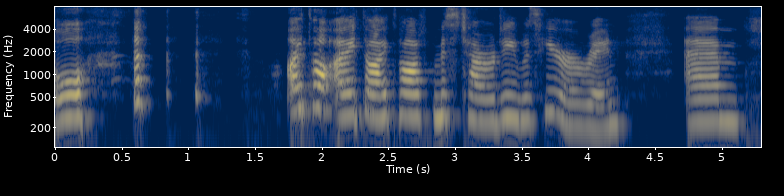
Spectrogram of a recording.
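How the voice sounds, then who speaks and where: A woman with an Irish accent uses a raised, projected voice at a high pitch in a bright, sharp tone, with ordinary pitch variation and big swings in loudness. She speaks at a fairly slow pace with long, frequent pauses. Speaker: spiritual livestream host. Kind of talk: casual live-stream chat. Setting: online livestream.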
